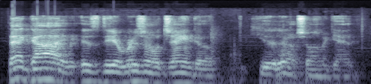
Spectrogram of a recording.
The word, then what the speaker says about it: Django: It was just a a western movie called Django. The D is silent.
